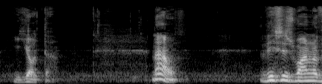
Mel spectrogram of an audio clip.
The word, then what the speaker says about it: iota: Ninth letter is letter iota, as in Toyota, iota.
